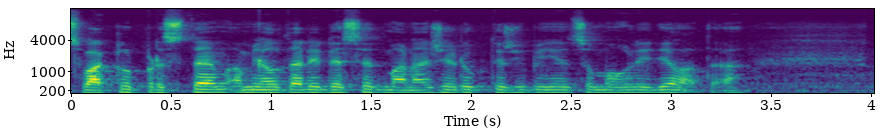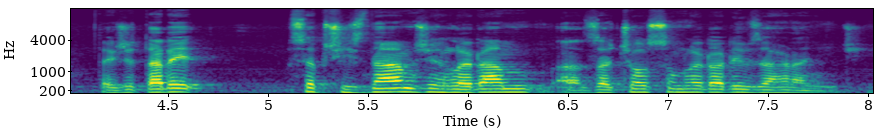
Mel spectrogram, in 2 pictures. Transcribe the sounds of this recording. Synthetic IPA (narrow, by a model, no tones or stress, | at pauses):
svakl̩pr̩st̪ɛmamɲɛlt̪adɪdɛsɛt̪manaʒɛɾuːkt̪ɛr̝iːbɪɲɛt͡so̞mo̞ɦlɪɟɛla̰t̪a̰ | t̪aɡʒɛt̪adɪ | sɛpr̥ɪznaːmʒɛɦlɛdaːmʔa̰zat͡ʃalsɛmɦlɛdat̪ɪvzaɦɾaɲɪt͡ʃi̥ː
